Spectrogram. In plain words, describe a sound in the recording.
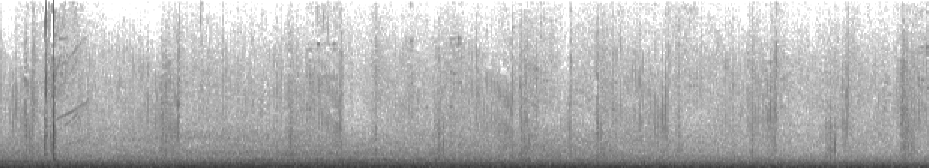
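Dry grass swishes and rustles against a moving body.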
